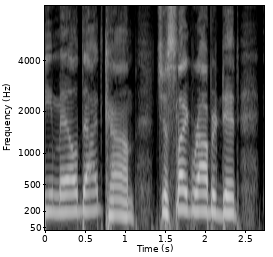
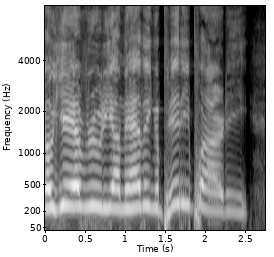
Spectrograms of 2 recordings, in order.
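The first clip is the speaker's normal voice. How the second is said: put-on very loud, blaring girl's voice; 4 semitones higher, 10 dB louder than usual. Retelling how a girl answered when told to stop: imitating her. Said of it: "And she'd be like".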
